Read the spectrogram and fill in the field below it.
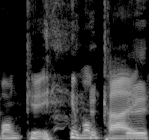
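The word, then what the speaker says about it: Mon-keigh: it's like but it's spelled in a different way it's like m-o-n-k-e-g-h something like that it's like monkey monk that's what they call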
